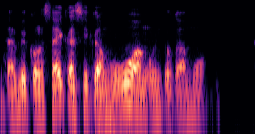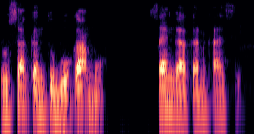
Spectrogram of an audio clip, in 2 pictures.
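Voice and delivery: calm and firm, staring them down; quiet firm warning. Retold or imitated. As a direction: pastor quietly refusing the thugs. Pastor firmly facing extortioners.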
